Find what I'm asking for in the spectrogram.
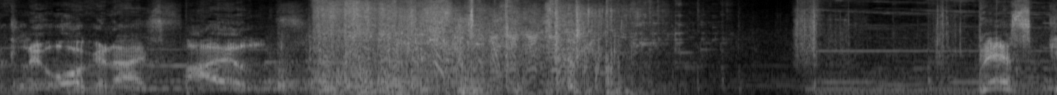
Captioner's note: clatter!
